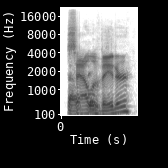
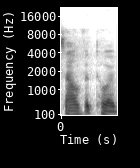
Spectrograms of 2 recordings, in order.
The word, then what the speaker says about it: Salvatore: Salivator? It's actually pronounced Salvatore, but I didn't want to embarrass him.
